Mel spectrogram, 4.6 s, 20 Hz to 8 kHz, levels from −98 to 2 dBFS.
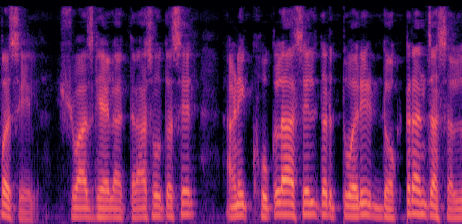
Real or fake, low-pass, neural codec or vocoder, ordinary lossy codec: fake; 7.2 kHz; codec, 16 kHz, 16 kbps, FunCodec, trained on LibriTTS, 50 frames a second; MP3, 64 kbps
